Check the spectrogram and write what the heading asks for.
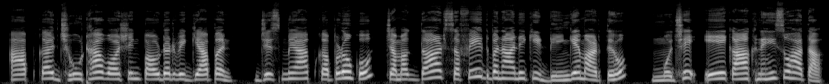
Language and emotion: Hindi, angry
